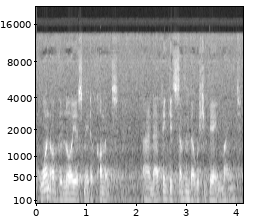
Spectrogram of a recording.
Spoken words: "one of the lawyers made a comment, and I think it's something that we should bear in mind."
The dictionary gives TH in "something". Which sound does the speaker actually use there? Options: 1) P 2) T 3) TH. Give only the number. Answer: 3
